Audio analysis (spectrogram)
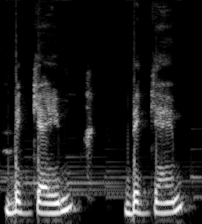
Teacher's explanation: just imagine that there's only one G and you have to put a little bit of pressure on that g so you have to say big game big game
